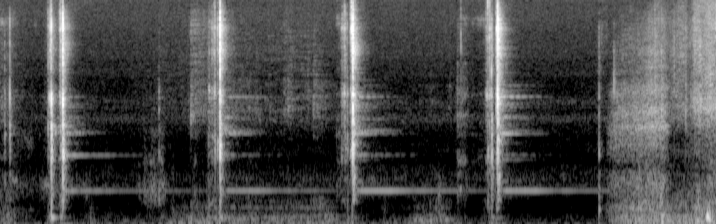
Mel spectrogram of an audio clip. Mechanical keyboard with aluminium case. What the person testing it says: it rings it resonates after each keystroke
